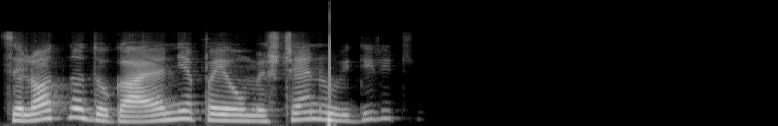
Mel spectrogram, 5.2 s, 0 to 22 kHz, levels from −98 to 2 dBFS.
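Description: Between 2.17 and 2.25 s, right before "v idilično pokrajino in", there's a short rough burst with pops and a brief level wobble: bit errors on an ADPCM link. The flipped bits knock the decoder's step size and predictor off, so each hit rings on for milliseconds, even at what sounds like a fraction-of-a-percent error rate on this clean 64 kbit/s G.722 path.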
